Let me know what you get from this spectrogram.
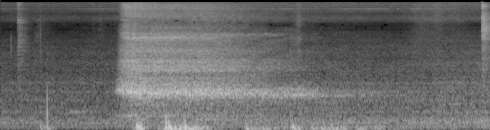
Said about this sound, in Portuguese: Respire novamente. Inspire. Segure o ar por alguns momentos e solte lentamente.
